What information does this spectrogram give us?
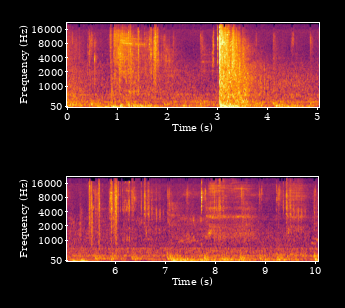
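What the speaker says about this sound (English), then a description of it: "Shooting things at me." Enemy gunfire in Warframe rattles in scattered, fairly quiet bursts of shots, with one sudden loud blast partway through over a constant background din.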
